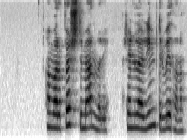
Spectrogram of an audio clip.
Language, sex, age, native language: Icelandic, female, 11, Icelandic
